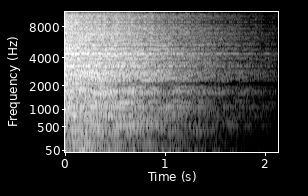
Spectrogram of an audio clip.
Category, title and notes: Instrument samples > Percussion
Synthed only with a preset of the Pacter Plugin in FLstudio Yes,only the preset called '' Cymbalism '' I just twist the knobs a night then get those sounds So have a fun!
